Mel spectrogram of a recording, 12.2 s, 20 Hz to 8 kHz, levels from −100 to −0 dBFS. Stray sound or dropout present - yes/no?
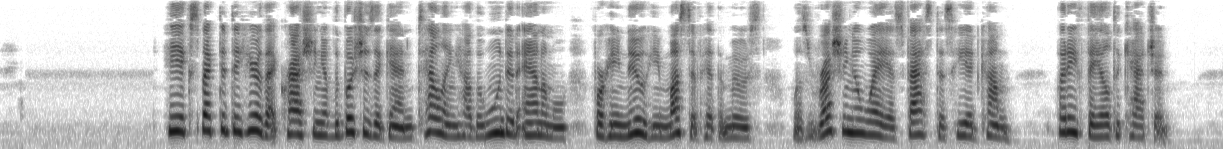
no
